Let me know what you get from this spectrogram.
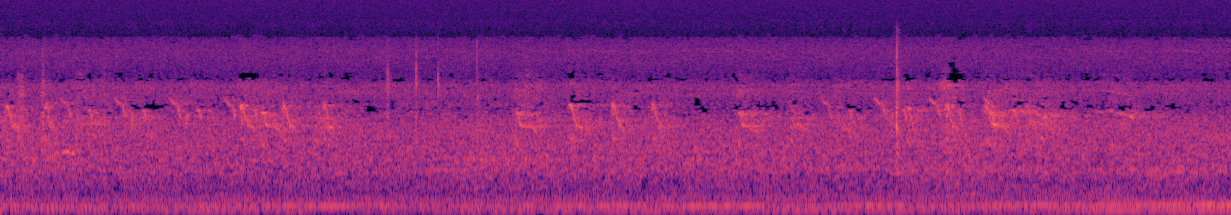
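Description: Birds chirping over and over in short, quick falling calls, over a steady low hum.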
